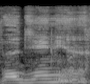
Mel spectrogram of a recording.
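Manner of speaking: stupid, daft voice, kept soft. Speaker, moving units on a map, calls out a place name in stupid John Carter voice. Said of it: "It's just that stupid voice".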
